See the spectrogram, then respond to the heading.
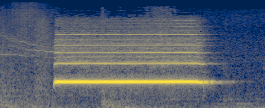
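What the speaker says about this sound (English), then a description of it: "If you lift the middle finger again, this will give you the note B." A single steady recorder note B, pure and breathy, held for about one and a half seconds before stopping cleanly.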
